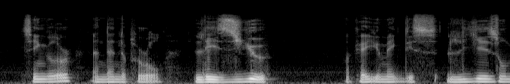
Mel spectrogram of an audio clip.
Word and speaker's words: les yeux: Okay, so l'œil, singular, and then the plural, les yeux. Okay, you make this liaison between the two. Les yeux. Okay, final X not pronounced.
